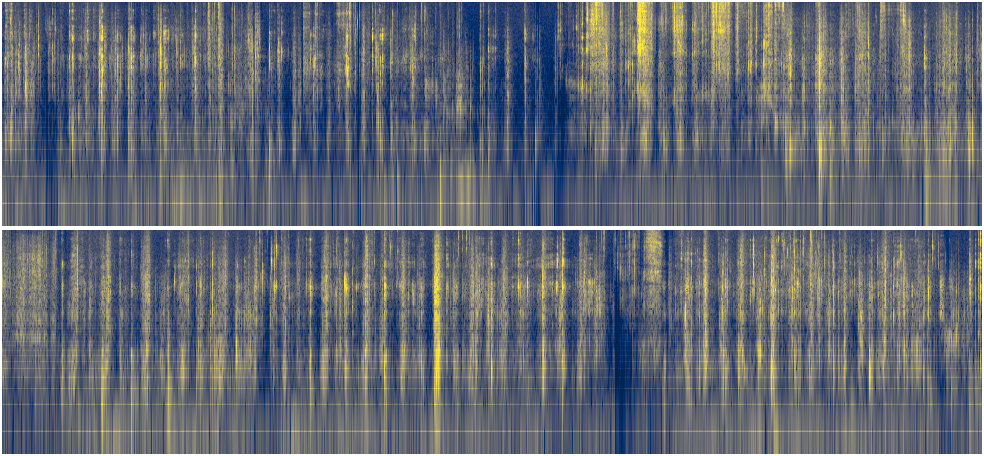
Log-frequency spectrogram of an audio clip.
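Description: Close-miked eating: chewing and crunching of batter-fried chicken feet and rosé tteokbokki rice cakes, a dense run of crisp crackles with two short pauses, about a third of the way in and again near the end.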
